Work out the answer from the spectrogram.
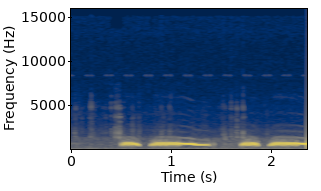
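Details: Spotted dove giving the fast 'thúc gù' coo used to provoke males: two phrases, each a short soft coo and then a longer, slightly falling coo, over a faint low rumble.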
